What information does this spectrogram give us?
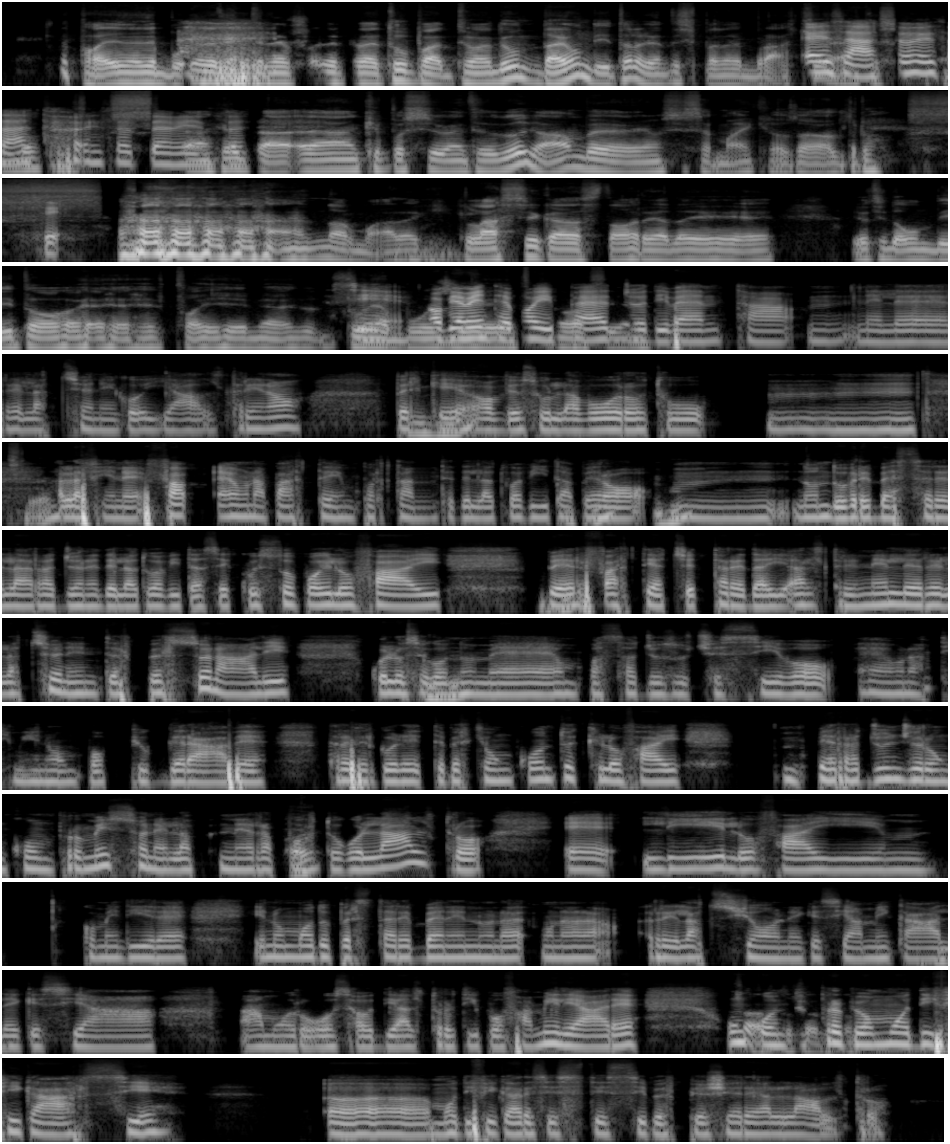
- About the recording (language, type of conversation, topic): Italian, unstructured, Quanto è difficile essere te stesso in una società che giudica?
- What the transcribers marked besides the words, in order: tapping; chuckle; other background noise; chuckle; chuckle; chuckle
